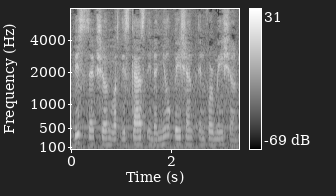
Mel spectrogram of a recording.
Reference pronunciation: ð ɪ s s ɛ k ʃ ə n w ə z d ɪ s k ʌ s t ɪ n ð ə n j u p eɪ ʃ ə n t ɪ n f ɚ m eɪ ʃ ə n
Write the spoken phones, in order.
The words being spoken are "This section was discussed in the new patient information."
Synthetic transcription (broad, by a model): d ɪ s s ɛ k ʃ ə n w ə s d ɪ s k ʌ s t ɪ n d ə n j u p eɪ ʃ ə n t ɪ n f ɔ m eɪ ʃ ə n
